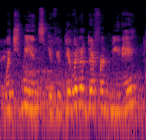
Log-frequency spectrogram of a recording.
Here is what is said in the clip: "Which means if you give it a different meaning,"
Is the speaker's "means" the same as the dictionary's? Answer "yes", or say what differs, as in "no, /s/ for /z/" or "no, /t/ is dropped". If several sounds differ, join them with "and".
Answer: yes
